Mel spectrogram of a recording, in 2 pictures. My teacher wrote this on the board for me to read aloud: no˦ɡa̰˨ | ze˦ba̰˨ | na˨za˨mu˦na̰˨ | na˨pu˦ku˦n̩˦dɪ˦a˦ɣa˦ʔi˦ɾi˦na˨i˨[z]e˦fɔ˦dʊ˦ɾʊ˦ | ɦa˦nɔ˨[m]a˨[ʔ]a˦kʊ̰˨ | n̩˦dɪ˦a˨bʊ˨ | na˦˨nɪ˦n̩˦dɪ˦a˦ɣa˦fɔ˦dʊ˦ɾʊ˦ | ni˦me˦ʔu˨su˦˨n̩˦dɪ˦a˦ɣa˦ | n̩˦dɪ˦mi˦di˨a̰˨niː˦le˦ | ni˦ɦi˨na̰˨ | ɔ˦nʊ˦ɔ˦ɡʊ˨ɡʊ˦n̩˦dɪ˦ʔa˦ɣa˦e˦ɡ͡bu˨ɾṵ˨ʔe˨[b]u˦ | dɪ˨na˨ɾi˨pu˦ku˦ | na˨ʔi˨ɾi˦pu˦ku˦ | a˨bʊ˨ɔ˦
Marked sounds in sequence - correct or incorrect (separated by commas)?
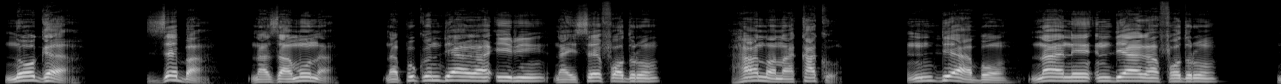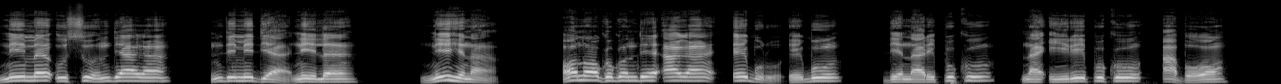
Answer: incorrect, incorrect, incorrect, incorrect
